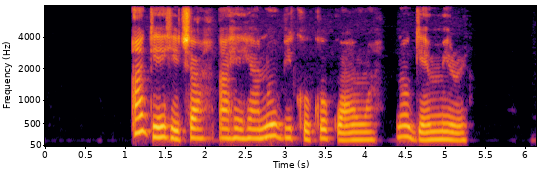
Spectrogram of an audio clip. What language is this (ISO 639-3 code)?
ibo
